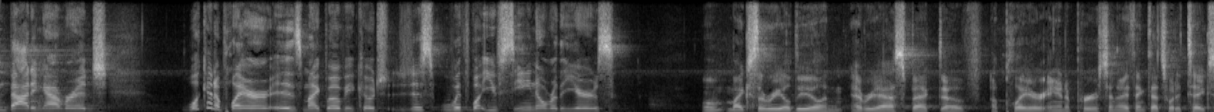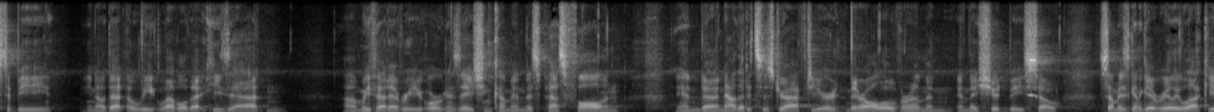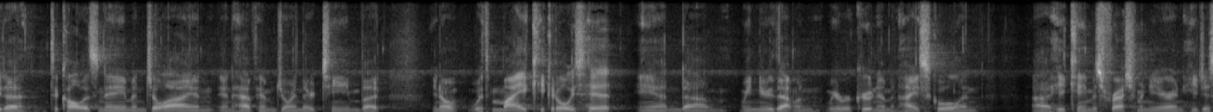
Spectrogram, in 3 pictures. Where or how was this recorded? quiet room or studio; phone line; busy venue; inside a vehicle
busy venue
